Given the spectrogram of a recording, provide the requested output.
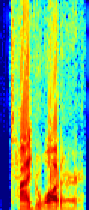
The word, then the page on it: tidewater: American English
